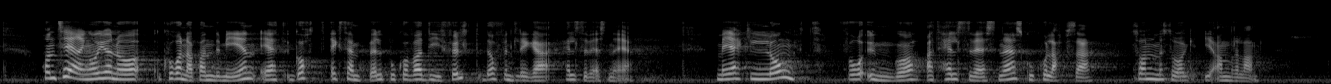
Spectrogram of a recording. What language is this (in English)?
Norwegian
